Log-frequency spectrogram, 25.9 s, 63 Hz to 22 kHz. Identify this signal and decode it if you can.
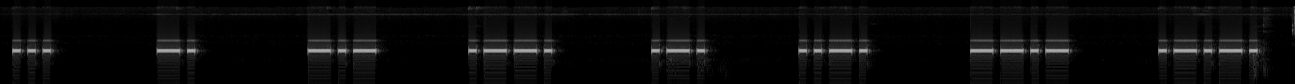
Morse code, heard as a keyed tone, about 8 wpm, 660 Hz. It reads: S N K P R F Q <AR>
